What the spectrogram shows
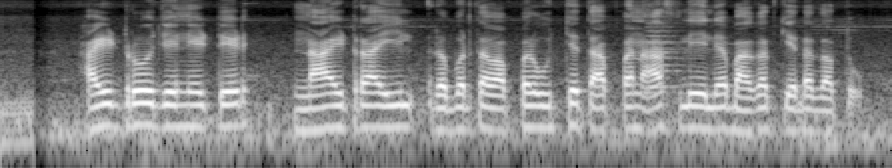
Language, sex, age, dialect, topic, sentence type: Marathi, male, 18-24, Standard Marathi, agriculture, statement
